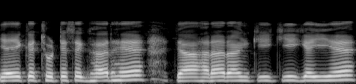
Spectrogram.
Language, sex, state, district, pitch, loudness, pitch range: Hindi, male, Bihar, Katihar, 180 Hz, -13 LUFS, 175-185 Hz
